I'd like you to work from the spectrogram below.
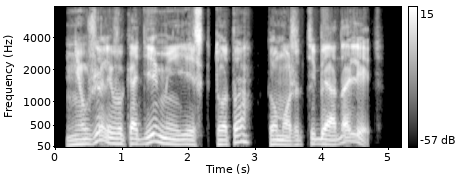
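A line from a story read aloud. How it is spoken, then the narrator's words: Lazy but razor-sharp. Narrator (Russian): Вопрос прозвучал почти лениво, но каждый слог был заточен, словно лезвие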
